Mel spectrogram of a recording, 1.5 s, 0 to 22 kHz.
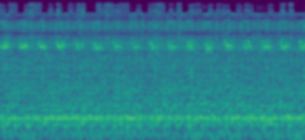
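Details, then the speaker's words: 2.7L V6 Kia Rondo at quiet idle, before repair: high, thin chirping squeal pulsing rapidly and evenly; owner suspects a squeaky tensioner or idler pulley, belt probably due. Cause suspected, not confirmed. "Wife's 2.7 liter Kia Rondo again that we got in here. And we're going to, we got a squeaky tensioner, I think, or either pulley."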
